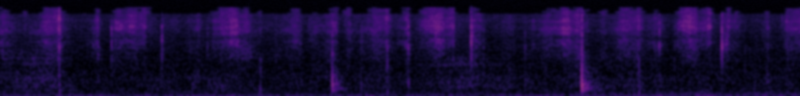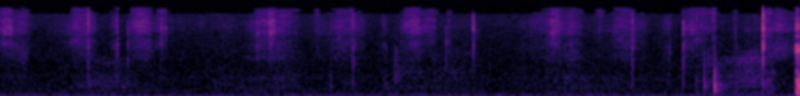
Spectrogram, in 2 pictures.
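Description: Faint soft ticks and rustling of bamboo knitting needles and wool yarn as stitches are knit across a row, with a few slightly sharper clicks.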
